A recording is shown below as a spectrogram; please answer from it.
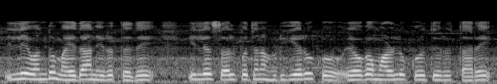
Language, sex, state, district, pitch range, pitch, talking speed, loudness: Kannada, female, Karnataka, Koppal, 210-230 Hz, 215 Hz, 130 wpm, -14 LUFS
